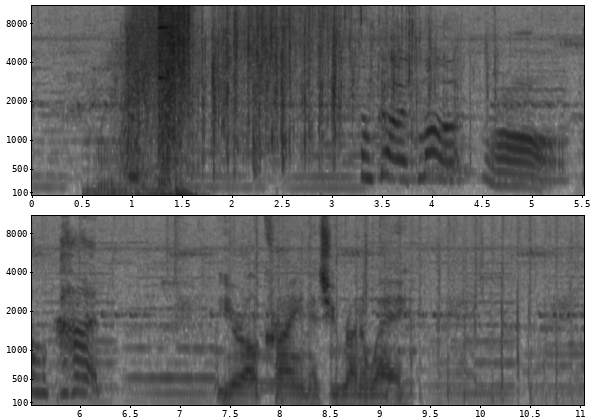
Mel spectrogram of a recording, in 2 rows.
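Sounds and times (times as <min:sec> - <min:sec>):
scattered crackles and thuds: 0:00.5 - 0:04.8
crunching and tearing as a creature tears through a body: 0:00.5 - 0:05.0
speech: 0:04.0 - 0:06.4, 0:07.4 - 0:09.5.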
